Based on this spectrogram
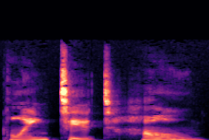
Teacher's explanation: Olha que interessante, você não precisa fazer esse T marcadinho.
